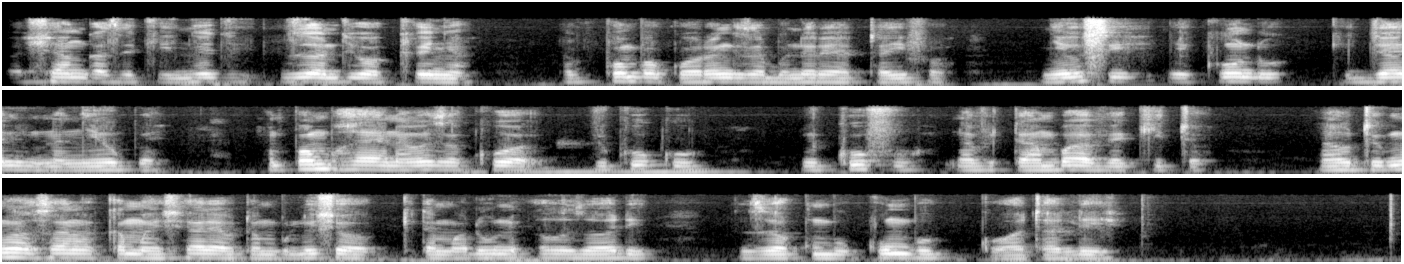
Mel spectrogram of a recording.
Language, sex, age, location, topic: Swahili, male, 18-24, Nairobi, finance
